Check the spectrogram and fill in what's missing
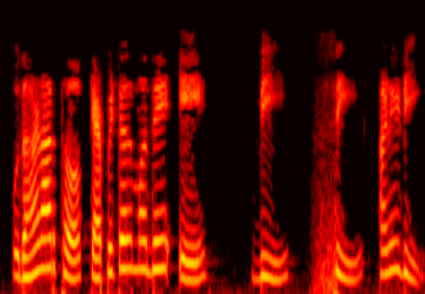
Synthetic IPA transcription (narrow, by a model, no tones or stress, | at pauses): ud̪ʱaɽ̃aɾt̪ʰəkæpiʈəlməd̪ʱːjeʔe | bi | siaɽ̃iɖiː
